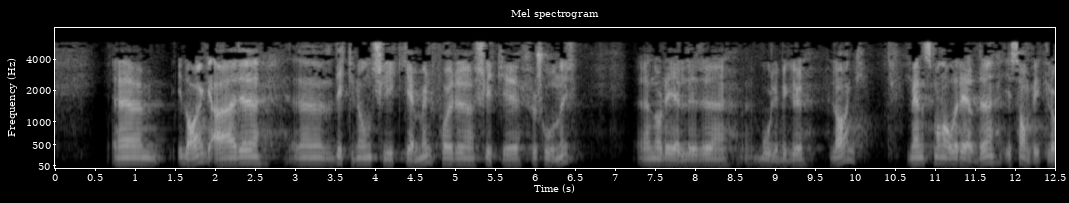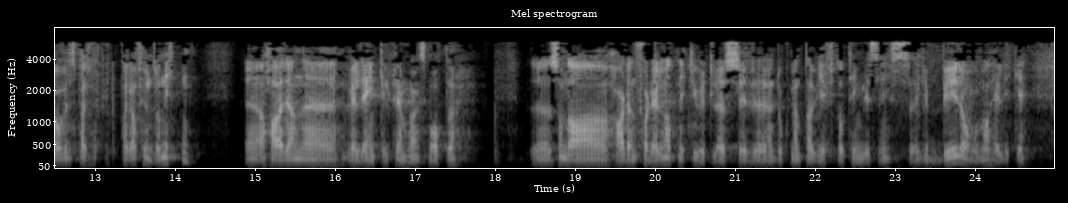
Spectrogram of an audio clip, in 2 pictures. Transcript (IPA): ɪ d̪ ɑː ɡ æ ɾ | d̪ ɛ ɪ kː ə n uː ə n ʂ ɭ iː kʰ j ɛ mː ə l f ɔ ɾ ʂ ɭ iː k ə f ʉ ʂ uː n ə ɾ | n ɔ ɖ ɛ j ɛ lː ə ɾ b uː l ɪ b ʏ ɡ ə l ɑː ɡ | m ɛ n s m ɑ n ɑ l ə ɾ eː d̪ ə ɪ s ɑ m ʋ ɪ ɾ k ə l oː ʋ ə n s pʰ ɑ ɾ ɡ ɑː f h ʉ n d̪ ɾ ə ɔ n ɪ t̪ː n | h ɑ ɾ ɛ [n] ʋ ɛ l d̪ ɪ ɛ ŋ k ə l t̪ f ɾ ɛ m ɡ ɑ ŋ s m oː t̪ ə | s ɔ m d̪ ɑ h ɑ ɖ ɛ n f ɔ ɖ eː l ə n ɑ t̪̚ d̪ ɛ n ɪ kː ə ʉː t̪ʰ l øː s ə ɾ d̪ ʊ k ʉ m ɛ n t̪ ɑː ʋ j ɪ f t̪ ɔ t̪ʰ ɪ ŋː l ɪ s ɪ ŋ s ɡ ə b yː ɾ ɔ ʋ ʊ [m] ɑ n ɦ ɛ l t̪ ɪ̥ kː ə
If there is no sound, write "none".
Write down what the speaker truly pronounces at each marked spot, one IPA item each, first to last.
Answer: n, m

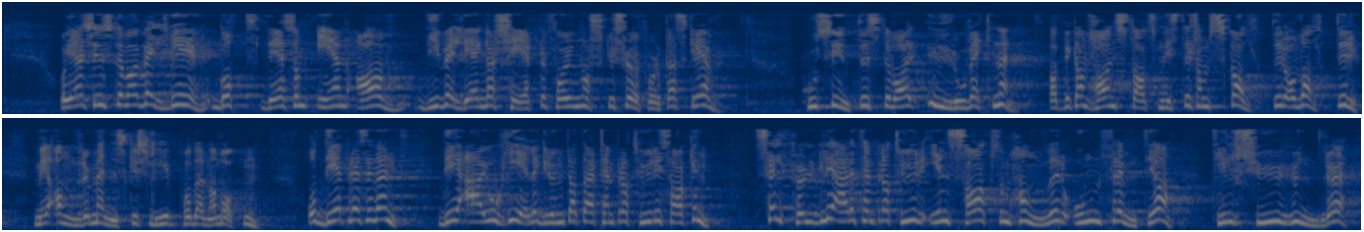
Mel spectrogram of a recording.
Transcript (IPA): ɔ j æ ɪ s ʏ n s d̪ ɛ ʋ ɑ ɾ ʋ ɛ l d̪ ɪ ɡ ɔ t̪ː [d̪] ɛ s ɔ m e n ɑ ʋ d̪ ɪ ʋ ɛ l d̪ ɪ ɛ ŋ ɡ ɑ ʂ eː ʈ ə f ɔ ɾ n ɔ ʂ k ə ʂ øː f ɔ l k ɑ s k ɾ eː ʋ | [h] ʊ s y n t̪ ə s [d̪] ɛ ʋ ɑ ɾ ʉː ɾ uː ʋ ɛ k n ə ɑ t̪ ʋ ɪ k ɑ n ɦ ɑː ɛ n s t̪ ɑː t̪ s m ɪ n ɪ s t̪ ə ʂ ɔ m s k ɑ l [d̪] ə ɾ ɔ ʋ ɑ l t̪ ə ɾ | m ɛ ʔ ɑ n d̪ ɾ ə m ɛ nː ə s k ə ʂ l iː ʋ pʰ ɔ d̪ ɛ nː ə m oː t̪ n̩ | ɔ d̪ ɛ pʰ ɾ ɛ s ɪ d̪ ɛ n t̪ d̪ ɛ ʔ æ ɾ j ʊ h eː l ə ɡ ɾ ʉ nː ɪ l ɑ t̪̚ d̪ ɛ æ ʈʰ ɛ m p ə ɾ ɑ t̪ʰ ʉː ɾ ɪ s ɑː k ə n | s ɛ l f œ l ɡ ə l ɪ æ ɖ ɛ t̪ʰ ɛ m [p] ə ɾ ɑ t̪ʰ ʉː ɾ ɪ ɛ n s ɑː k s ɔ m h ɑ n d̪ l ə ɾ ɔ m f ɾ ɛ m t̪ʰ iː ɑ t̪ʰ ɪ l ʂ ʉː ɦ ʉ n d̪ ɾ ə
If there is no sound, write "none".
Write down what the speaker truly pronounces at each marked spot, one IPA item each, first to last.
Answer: d̪, h, d̪, t̪, p

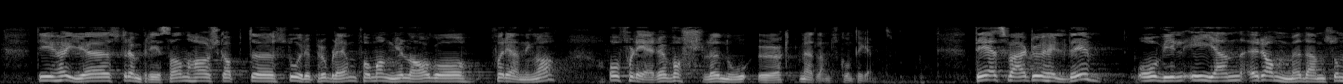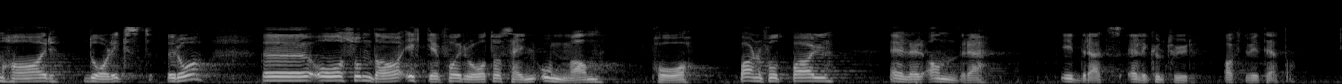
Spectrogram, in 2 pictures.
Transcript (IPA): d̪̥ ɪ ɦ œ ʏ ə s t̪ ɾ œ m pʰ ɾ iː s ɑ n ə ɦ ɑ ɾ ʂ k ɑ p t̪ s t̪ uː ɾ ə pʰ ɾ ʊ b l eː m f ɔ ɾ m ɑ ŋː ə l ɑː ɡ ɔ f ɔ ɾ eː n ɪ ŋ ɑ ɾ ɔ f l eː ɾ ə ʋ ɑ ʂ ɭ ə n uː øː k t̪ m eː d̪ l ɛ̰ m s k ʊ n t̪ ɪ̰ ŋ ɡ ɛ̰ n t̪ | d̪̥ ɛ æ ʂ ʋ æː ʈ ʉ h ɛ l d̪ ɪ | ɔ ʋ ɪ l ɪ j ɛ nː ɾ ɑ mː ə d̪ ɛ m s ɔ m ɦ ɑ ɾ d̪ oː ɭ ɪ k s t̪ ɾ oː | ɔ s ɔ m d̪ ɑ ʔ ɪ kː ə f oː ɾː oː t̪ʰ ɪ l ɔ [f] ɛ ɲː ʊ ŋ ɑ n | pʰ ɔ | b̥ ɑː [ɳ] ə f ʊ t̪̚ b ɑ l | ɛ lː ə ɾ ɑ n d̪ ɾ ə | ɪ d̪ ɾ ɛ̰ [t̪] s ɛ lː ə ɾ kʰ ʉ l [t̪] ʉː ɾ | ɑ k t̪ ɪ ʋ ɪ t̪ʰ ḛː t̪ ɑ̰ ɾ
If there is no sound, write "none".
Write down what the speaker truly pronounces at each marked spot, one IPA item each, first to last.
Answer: s, ɳ, t̪, t̪ʰ

